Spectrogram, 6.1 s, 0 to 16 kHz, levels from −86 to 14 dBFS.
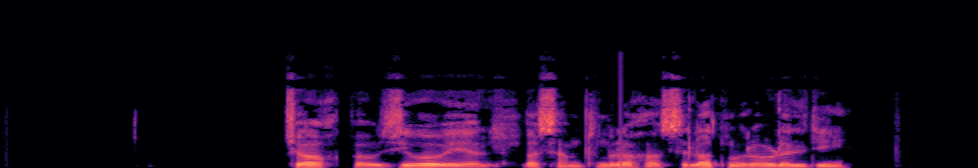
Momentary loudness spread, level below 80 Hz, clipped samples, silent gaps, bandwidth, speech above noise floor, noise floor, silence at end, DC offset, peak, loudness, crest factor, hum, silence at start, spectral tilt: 9 LU; -54 dBFS; under 0.1%; 2.15-2.19 s; 9.2 kHz; over 75 dB; under -90 dBFS; 0.8 s; under 0.1%; 0 dBFS; -16 LUFS; 18 dB; none; 1.8 s; -5 dB/octave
